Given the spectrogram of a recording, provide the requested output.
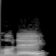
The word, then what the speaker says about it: Monáe: And you know who else's performance was dope as frick was Janelle Monáe.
